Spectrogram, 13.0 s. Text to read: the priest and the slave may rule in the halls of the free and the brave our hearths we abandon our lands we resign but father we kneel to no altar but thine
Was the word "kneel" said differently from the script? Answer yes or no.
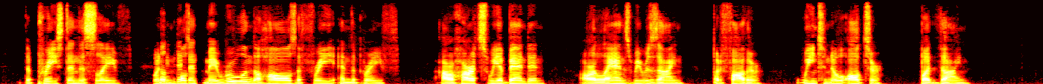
yes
